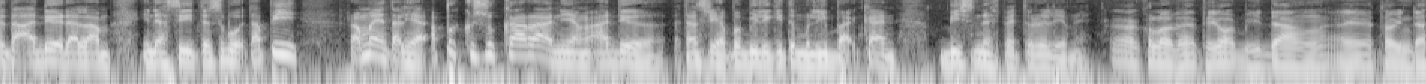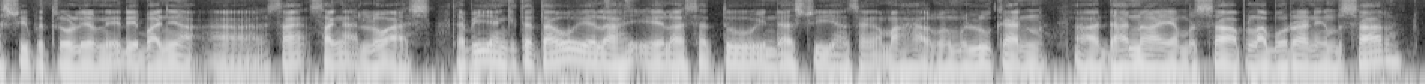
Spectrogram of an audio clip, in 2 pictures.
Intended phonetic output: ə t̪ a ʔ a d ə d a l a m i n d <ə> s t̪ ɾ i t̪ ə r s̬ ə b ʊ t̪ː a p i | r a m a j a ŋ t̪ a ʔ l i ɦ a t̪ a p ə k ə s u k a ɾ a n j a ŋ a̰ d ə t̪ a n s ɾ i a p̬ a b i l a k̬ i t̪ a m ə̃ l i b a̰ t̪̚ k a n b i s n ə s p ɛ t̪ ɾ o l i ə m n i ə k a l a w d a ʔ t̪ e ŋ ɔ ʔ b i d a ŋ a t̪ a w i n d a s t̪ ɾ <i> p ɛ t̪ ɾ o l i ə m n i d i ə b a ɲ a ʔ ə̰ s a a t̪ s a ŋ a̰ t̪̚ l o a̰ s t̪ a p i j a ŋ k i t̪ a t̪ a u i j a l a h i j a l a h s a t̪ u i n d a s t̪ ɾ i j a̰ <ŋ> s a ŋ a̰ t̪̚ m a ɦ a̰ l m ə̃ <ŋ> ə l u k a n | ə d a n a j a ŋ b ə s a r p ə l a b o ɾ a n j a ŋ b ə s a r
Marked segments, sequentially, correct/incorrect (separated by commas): incorrect, correct, correct, incorrect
